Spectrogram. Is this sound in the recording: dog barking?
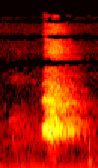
yes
